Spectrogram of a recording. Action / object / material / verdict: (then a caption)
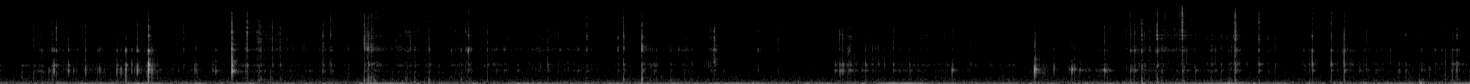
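tap / thin plastic water bottle / plastic / none. An empty, hollow clear plastic Dasani water bottle is tapped and scratched with fingernails along its sides and ribbed bottom. Quick, dry clicks and scratchy rasps sound against a low steady hum, with a hollow plastic ring and occasional brighter crinkly scrapes.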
